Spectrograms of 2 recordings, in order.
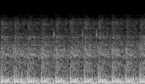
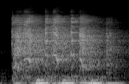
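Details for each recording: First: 2004 Suzuki LTZ250 single-cylinder quad after unplugging a blocked carburettor vent that was starving it, throttle adjustment set very high, still smoking: steady even thump at fast idle, no stumbles or surging; normal high idle. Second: 2004 Suzuki LTZ250 quad, project bought cheap, after reattaching something barely hanging on, fuel tap off, lights not working: starter whirs and engine turns over at three to four compression pulses a second but never catches; cranks, no start.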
